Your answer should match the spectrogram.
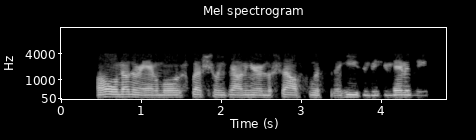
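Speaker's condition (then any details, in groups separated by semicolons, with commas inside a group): Cleft lip and palate; congenital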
